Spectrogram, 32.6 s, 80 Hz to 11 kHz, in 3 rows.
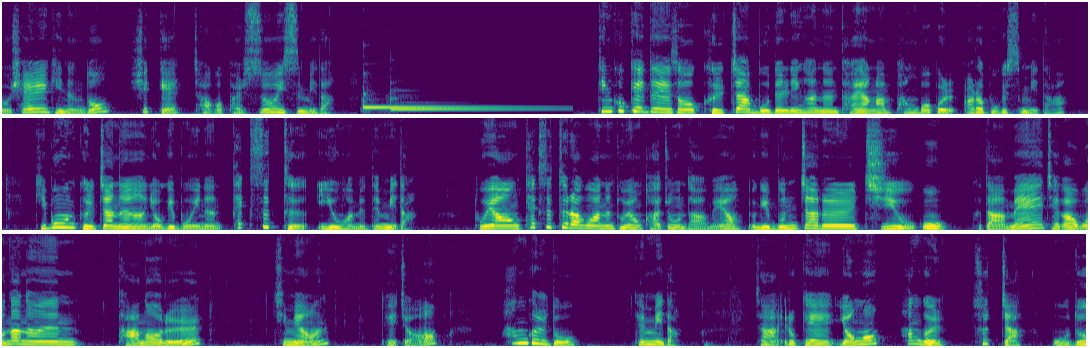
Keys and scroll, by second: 19.2-19.8 typing, 21.7-28.8 typing.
